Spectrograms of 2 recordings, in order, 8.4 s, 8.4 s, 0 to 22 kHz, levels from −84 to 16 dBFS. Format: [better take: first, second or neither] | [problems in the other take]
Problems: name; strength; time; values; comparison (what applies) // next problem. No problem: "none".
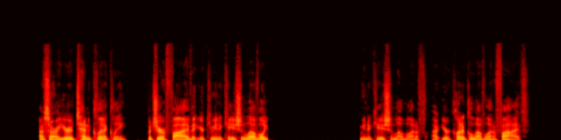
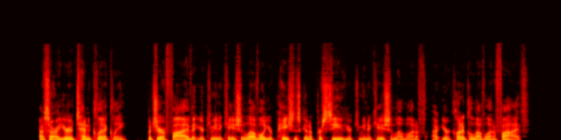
second | audio cutting out; at 4 s for 1.5 s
